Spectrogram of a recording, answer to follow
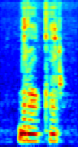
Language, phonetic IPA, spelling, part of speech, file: Polish, [ˈbrɔkɛr], broker, noun, LL-Q809 (pol)-broker.wav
